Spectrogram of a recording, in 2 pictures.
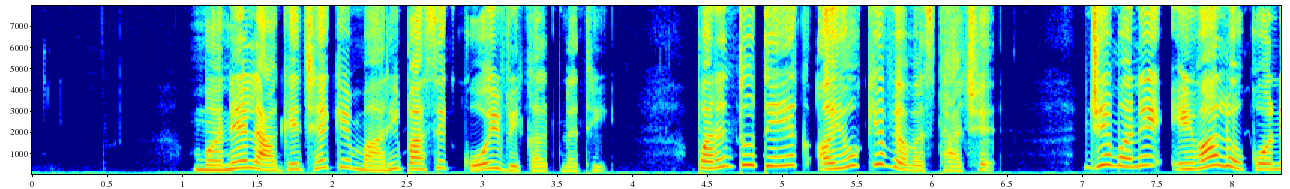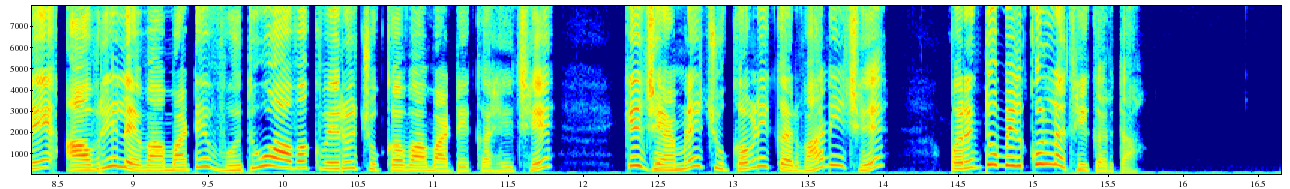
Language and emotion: Gujarati, disgusted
